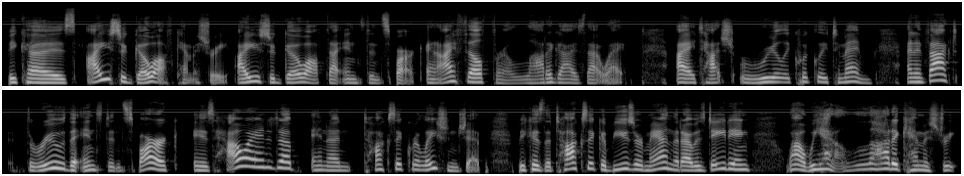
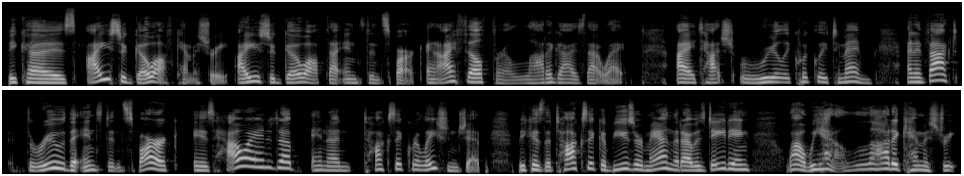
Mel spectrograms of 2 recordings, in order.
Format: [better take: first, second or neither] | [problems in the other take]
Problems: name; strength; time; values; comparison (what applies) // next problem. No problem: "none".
second | high-pitched whine; faint; throughout; 7.5 kHz, 25 dB below the speech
